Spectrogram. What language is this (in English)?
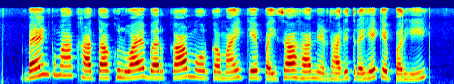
Chhattisgarhi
